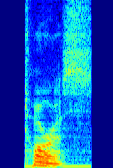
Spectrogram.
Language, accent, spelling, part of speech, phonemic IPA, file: English, US, Taurus, proper noun / noun, /ˈtɑɹəs/, En-us-Taurus.ogg
- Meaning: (proper noun) A constellation of the zodiac traditionally figured in the shape of a bull and containing the star Aldebaran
